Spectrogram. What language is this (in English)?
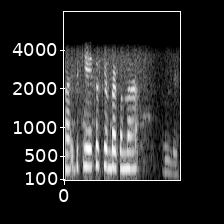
Malayalam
